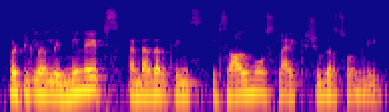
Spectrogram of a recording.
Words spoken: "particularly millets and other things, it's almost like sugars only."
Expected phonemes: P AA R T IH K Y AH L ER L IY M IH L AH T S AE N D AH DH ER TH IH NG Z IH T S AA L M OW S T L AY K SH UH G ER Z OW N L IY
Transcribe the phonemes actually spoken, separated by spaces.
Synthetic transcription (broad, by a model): P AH R T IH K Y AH L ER L IY M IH N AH T S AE N D AH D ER T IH NG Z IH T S AA L M OW S T L AY K SH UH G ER S OW N L IY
